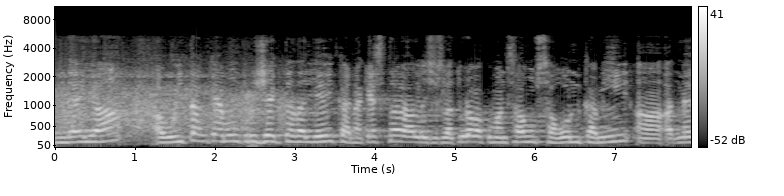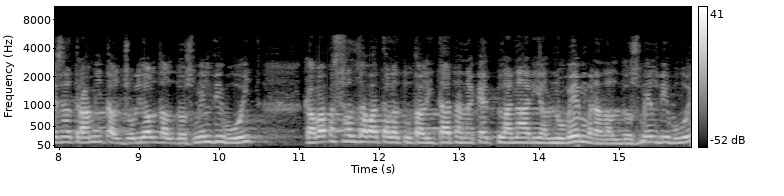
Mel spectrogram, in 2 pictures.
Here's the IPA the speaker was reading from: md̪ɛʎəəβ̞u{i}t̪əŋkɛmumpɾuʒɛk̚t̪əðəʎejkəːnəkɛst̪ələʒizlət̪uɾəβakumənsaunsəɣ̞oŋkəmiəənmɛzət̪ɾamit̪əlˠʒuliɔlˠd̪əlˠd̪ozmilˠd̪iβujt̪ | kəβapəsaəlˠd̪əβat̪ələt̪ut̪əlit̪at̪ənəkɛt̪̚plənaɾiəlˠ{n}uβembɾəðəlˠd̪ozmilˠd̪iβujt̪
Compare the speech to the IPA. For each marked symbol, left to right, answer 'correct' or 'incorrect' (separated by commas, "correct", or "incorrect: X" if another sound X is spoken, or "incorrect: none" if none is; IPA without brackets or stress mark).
incorrect: j, correct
